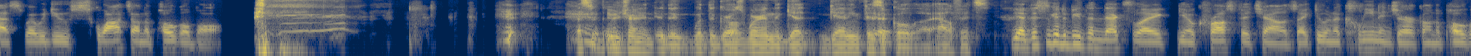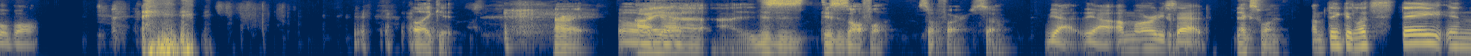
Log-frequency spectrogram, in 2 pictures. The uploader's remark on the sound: We recorded this on September 14th, 2020, on Zoom so there are some small sound discrepancies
